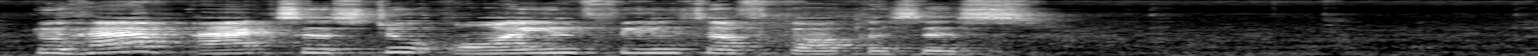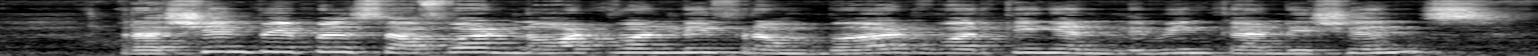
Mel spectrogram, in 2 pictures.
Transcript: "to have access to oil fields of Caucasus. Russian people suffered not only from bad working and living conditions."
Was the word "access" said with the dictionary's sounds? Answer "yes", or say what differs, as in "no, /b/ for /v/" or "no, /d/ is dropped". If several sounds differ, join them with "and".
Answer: yes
